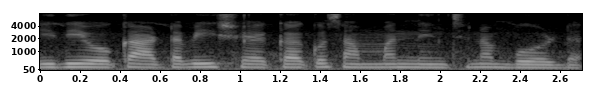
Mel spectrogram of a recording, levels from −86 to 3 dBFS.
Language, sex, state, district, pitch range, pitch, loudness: Telugu, female, Andhra Pradesh, Guntur, 165-175 Hz, 170 Hz, -35 LUFS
